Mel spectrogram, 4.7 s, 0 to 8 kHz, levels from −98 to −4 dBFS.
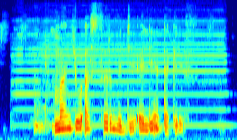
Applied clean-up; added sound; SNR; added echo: none; Bowed string instrument; 17 dB; none.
